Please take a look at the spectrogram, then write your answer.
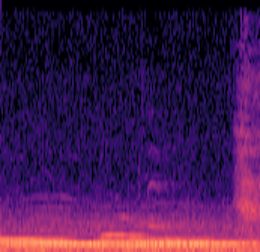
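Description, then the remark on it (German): Wolves howl in long, sustained, gently wavering tones that overlap and glide together, carried over a steady low rumble, with no one speaking. “Aber wenn Vollmondlicht sie berührt, dann werden sie zu wunderschönen Wölfen. Und musikalisch werden sie auch.”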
